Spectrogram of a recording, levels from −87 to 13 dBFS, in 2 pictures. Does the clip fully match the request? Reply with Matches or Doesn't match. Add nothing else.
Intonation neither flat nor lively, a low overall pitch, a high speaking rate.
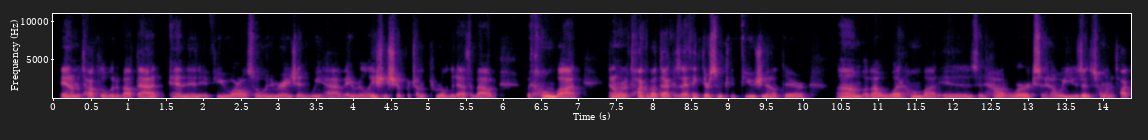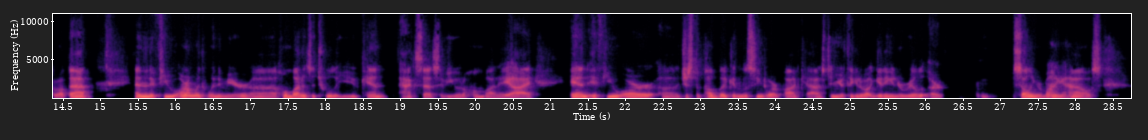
Matches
